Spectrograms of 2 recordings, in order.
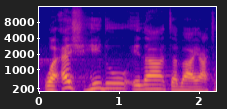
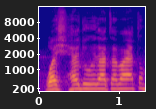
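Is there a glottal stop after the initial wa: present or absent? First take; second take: present; absent. First: A glottal stop follows the wa. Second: The wa runs straight into the next sound. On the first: The speaker calls it right. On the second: The speaker calls it wrong.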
